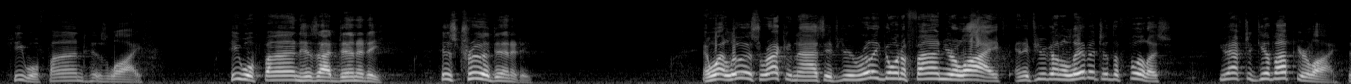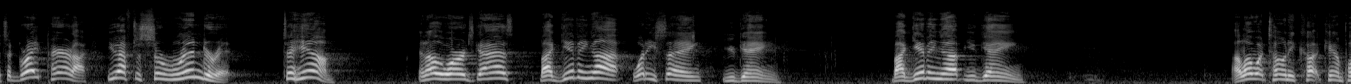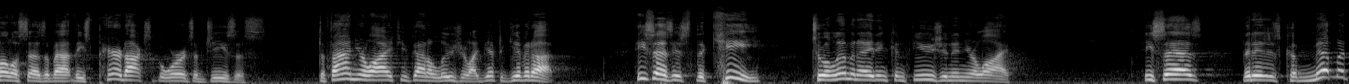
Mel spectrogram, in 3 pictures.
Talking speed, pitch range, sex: 170 wpm, 150-240 Hz, male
